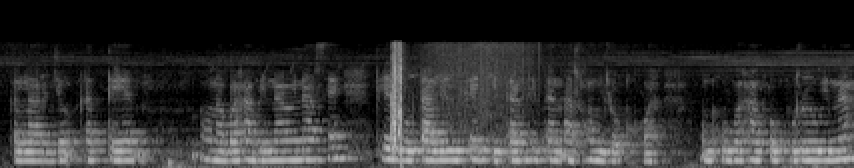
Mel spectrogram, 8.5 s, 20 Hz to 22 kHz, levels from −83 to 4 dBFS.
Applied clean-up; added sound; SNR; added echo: none; Fire; 10 dB; reverberation time 1.2 s.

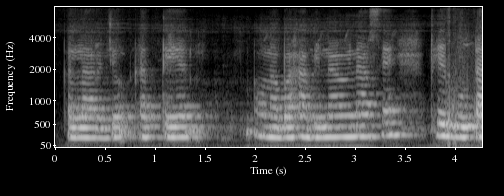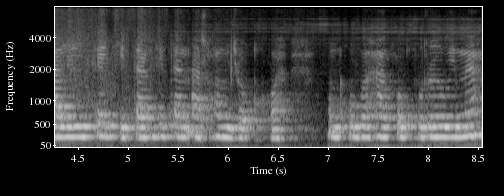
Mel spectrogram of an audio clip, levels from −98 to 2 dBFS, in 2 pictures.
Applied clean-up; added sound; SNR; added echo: neural separator model SepFormer DNS4.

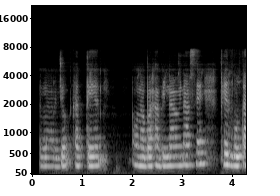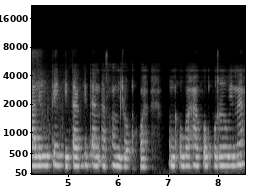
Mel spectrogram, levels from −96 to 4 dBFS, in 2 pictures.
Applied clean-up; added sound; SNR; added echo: neural mask model DeepFilterNet 3.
